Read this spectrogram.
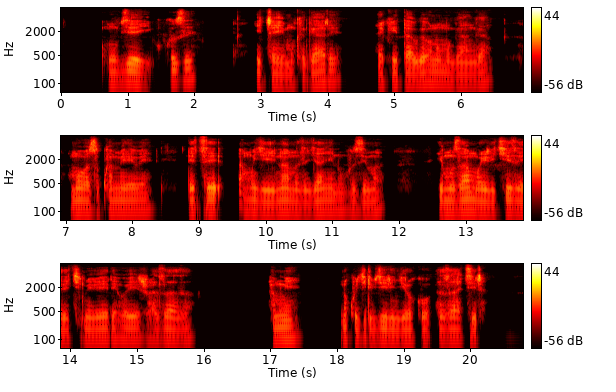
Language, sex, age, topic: Kinyarwanda, male, 25-35, health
